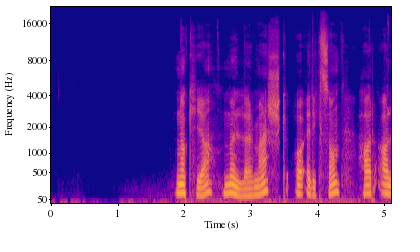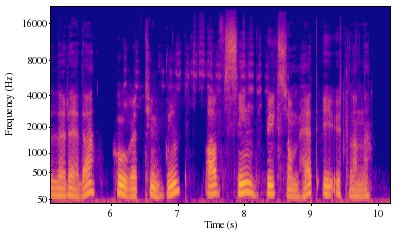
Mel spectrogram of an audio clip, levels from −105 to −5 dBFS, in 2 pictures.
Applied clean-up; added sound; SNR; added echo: neural mask model Resemble Enhance denoiser.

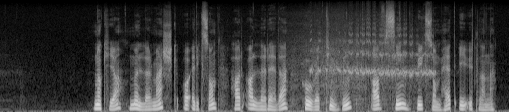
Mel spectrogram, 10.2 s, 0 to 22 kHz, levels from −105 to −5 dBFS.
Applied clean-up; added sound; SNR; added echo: none; Accelerating, revving, vroom / Car; 18 dB; none.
